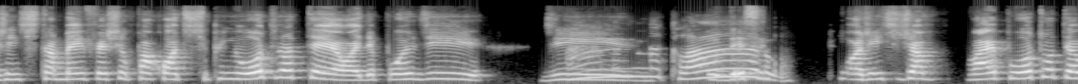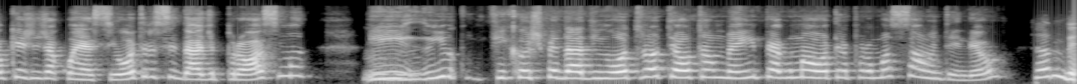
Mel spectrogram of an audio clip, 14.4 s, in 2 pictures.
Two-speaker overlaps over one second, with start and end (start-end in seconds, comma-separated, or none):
3.8-5.2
